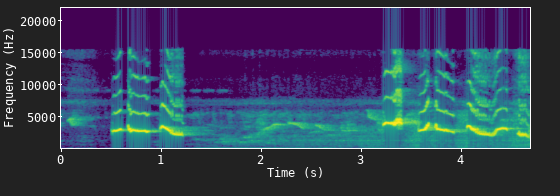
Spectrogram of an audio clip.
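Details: Oriental magpie-robin singing under morning sun, a trio of sweeping whistles, a soft warbled interlude over steady low hum, then six more loud curling notes in quick succession.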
